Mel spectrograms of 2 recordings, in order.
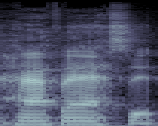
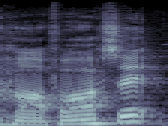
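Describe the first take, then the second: First: It is said in an American accent. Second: It is said in a British accent.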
